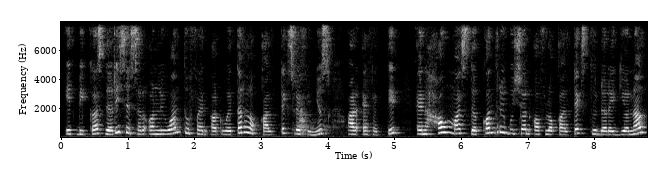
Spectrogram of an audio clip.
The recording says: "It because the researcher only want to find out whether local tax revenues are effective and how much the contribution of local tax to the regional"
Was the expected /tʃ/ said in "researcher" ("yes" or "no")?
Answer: no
